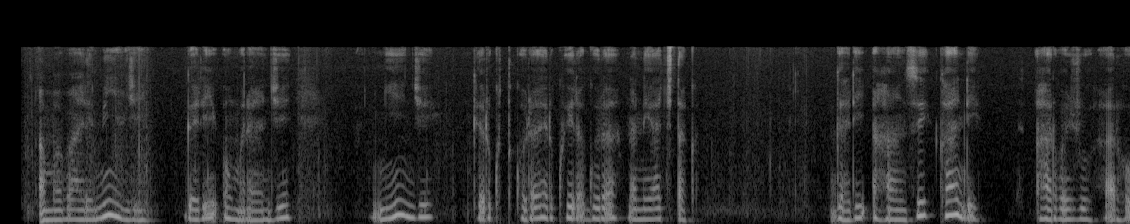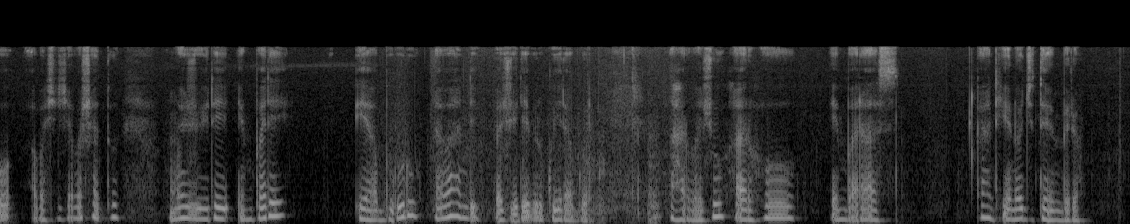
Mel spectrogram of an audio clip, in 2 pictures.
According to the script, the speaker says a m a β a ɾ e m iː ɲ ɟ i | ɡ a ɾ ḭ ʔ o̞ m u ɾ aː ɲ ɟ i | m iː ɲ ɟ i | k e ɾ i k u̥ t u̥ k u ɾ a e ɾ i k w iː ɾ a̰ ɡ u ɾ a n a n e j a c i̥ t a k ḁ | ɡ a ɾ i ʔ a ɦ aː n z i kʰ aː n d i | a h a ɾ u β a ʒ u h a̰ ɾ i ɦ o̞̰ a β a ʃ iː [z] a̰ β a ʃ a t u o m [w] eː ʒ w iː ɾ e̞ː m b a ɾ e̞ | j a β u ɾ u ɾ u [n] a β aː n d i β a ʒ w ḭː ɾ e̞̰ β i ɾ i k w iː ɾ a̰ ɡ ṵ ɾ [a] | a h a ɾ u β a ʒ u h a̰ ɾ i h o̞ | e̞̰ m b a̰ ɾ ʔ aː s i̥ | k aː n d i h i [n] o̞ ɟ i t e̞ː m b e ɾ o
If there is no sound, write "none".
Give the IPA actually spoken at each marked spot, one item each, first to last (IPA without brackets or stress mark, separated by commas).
ʒ, w, n, a, n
